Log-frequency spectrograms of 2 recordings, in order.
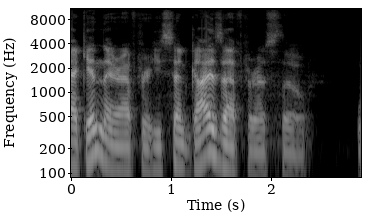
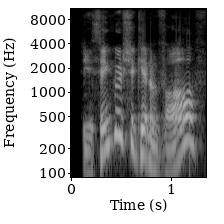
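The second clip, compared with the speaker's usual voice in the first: put-on broad, thick Irish accent, pitched up; 5 semitones higher than usual. Turning to a companion as three people run toward them, in an Irish accent. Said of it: "very Irishly".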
